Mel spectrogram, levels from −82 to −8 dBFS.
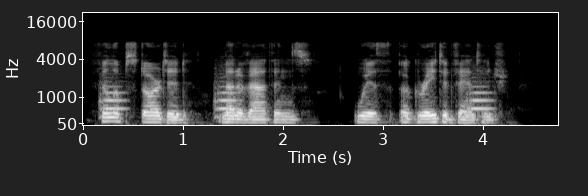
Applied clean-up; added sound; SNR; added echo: none; Brass instrument; 9 dB; reverberation time 0.2 s.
